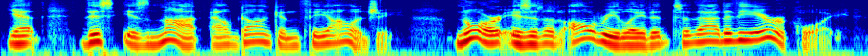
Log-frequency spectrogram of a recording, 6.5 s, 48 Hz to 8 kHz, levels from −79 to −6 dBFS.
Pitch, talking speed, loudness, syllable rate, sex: 165 Hz, 155 wpm, -17 LUFS, 4.8 syllables/s, male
